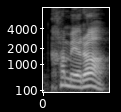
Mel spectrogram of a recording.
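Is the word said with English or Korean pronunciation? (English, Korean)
Korean. It is said with Korean loanword pronunciation. The speaker calls it wrong. "우리는 카메라 이렇게 읽습니다"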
